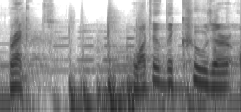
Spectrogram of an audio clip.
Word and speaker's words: cdr: Note, CDR is pronounced CUDA.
